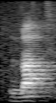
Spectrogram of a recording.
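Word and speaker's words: לאָזט: but the zayin here is silent. You don't usually pronounce it. Zayin is elided. Lot sich nicht aus.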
